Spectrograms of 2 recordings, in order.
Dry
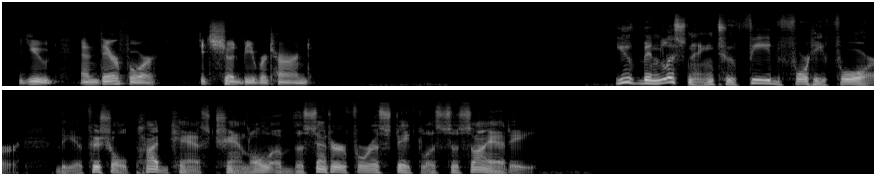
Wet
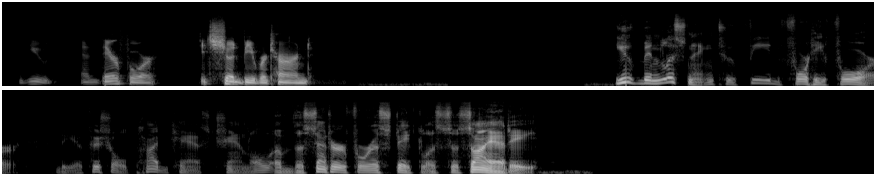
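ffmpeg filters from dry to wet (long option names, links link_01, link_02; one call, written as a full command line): ffmpeg -i in.wav -af "asetnsamples=nb_out_samples=441:pad=0,asendcmd='1.03 volume volume -4dB;2.02 volume volume 5dB;6.24 volume volume -3dB;7 volume volume -12dB;7.85 volume volume -2dB;8.8 volume volume -11dB;11.45 volume volume 1dB;13.39 volume volume 10.5dB',volume=-16.5dB" out.wav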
